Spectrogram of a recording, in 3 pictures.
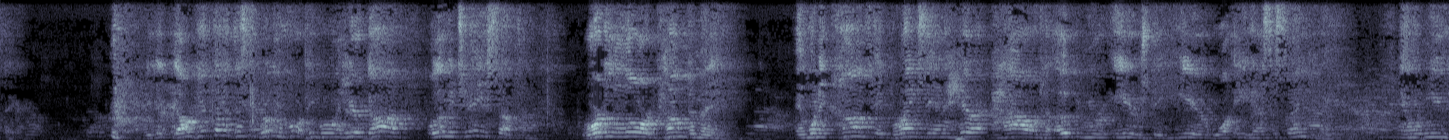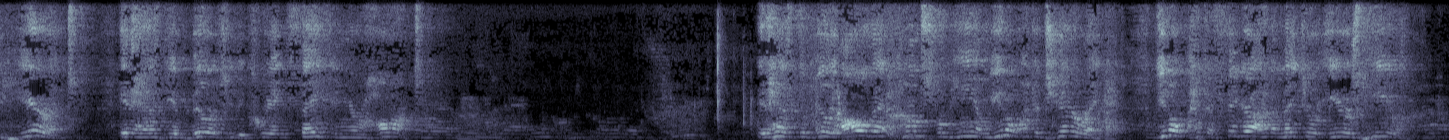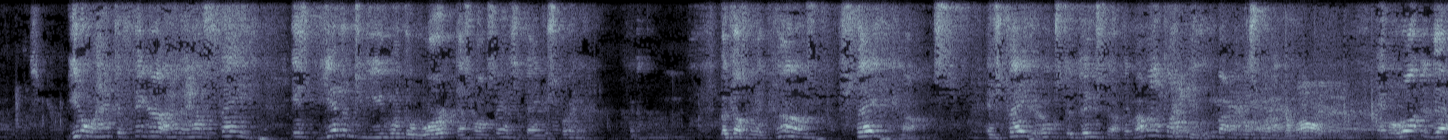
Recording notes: Please excuse the poor audio quality. We had technical difficulties and had to use a back-up method for recorded audio.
